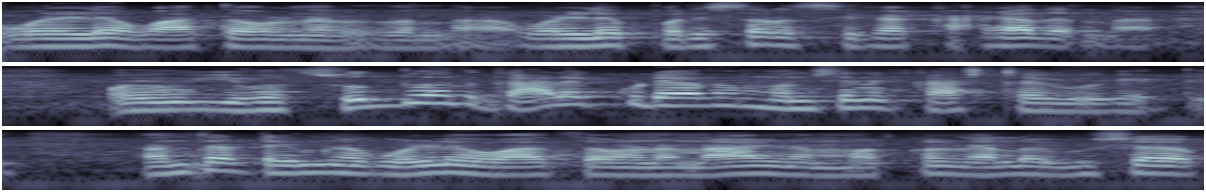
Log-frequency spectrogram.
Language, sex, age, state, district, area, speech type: Kannada, male, 30-45, Karnataka, Vijayanagara, rural, spontaneous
